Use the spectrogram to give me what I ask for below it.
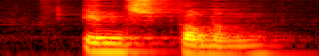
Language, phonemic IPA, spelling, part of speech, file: Dutch, /ˈɪnspɑnə(n)/, inspannen, verb, Nl-inspannen.ogg
- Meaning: 1. to put horses, ponies, donkeys or oxen in front of a cart or carriage 2. to exert (to put in vigorous action)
